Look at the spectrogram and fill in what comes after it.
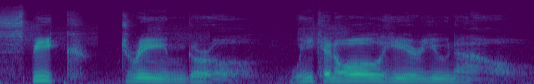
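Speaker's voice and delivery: stone giant character voice. Voicing a stone giant who turns to the party: stone giant voice. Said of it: "And he says".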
